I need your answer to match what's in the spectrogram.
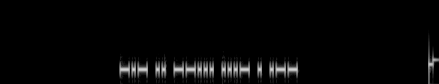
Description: Morse code, heard as a keyed tone, about 40 wpm, 700 Hz. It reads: KI7VEW
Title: USA Call Signs - 6 Characters - 4x Character Spacing - 40wpm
